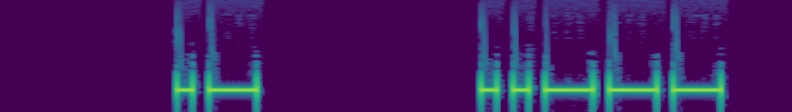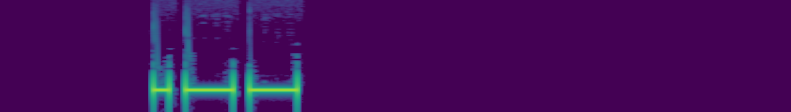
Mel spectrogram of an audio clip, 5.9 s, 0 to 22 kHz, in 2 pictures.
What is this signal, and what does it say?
Morse code, heard as a keyed tone, about 20 wpm, spaced as for 8 wpm, 700 Hz. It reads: A2W
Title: 127 Lesson 21e - Number 6 - Three Characters 20wpm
